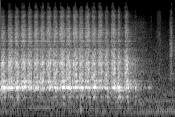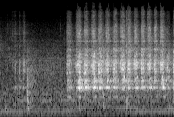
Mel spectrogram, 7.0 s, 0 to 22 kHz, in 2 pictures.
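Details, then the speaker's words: Holden 186 valve job: lapping a valve into its seat, the back-and-forth rubbing has turned from rough grit to a thin squeak, so valve and seat are now lapped smooth. "if you can hear it it'll be like you can hear it's almost like squeaking now it's nice and smooth"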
